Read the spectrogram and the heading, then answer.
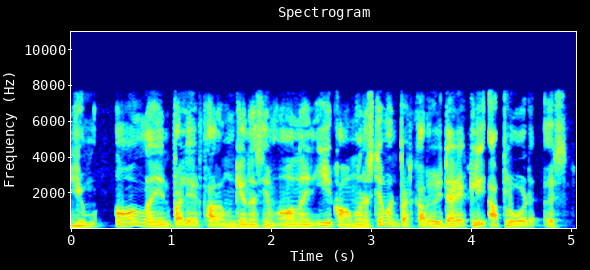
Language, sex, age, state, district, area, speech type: Kashmiri, male, 45-60, Jammu and Kashmir, Srinagar, urban, spontaneous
